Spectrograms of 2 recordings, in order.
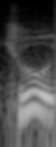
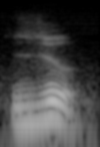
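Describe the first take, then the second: First: The word begins with a j-like sound. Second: The word begins with a buzzing z sound. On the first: The speaker calls it wrong. "동물원 할 때 주 이게 아니고" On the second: The speaker calls it right. "윙윙거리는 것처럼 z 이렇게 해줘야 된다"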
